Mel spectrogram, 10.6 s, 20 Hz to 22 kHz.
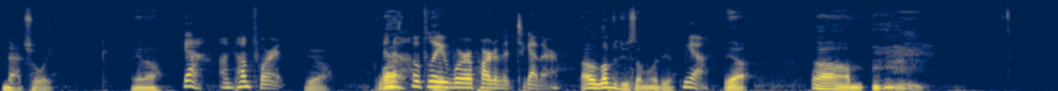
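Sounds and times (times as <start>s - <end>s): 
speech: 0.0s - 0.6s, 1.3s - 9.3s
throat clearing: 8.4s - 9.4s.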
